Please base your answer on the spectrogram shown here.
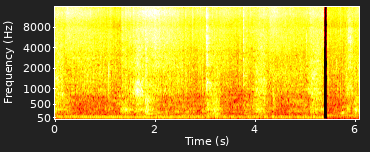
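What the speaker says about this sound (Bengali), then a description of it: "দেখুন কি সুন্দর আমি ভাজা ভাজা করেছি।" Rice frying in a pan with cumin powder, a steady broadband sizzle with occasional stirring scrapes, close and continuous, with a brief clatter near the end and no talking.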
